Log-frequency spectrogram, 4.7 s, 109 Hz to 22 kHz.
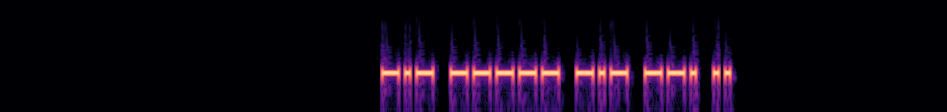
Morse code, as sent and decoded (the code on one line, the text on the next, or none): -.- ----- -.- --. ..
K0KGI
